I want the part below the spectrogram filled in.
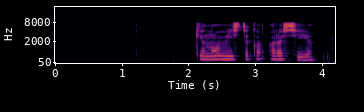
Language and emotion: Russian, neutral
